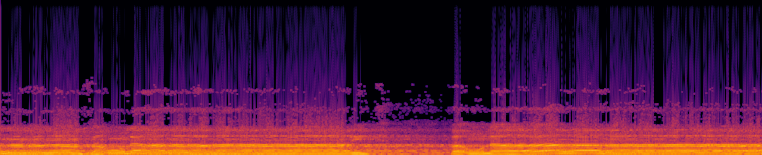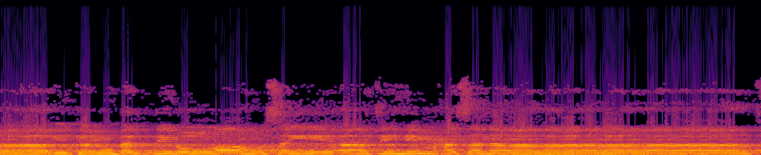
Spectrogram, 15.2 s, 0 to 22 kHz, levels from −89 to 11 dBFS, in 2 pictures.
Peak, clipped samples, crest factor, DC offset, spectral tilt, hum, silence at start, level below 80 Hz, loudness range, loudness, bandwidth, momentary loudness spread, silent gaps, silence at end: 0 dBFS; 2%; 8 dB; under 0.1%; -6 dB/octave; none; 0 s; -44 dBFS; 2 LU; -9 LUFS; 11 kHz; 4 LU; none; 0 s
